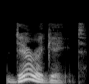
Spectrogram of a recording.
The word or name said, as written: derogate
